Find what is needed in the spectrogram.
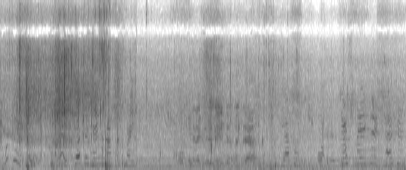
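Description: A magnet-fishing magnet on its rope landing in river water with a splash about half a second in.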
